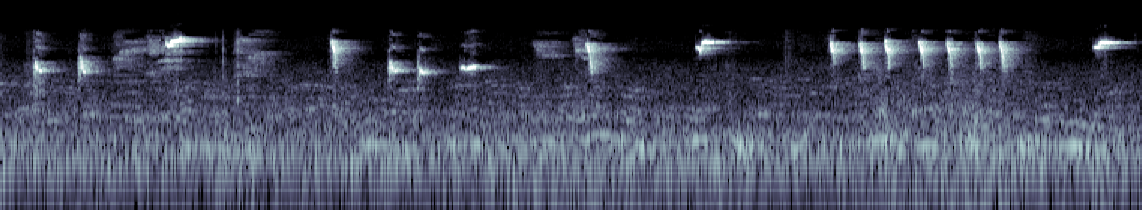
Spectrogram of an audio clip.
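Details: Sunbird kept as a cage bird, Indonesian training recording: varied high chirps and short whistled notes, some dropping lower, scattered irregularly, ending with a quick burst of rapid chirps and a final whistle.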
